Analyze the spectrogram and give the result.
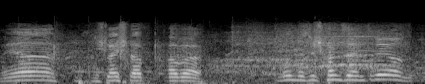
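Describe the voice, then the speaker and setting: A man with a regional German dialect giving relaxed, chatty live commentary on a match, with many fillers and short exclamations. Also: high-pitched, takes it slowly. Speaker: sports commentator. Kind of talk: casual live commentary on a cycle-ball match. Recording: noisy sports hall with crowd ambience.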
